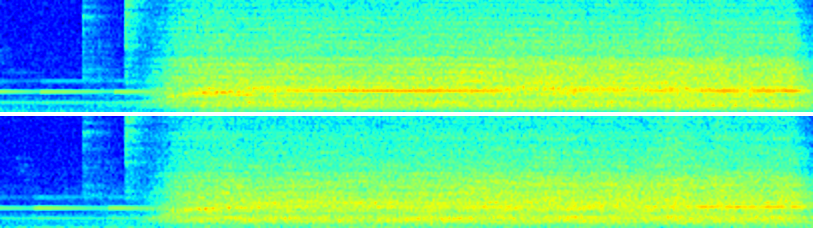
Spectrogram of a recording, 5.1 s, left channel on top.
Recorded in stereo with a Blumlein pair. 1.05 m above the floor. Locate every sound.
0.5 s a hair dryer: 10° left, 0.5 m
